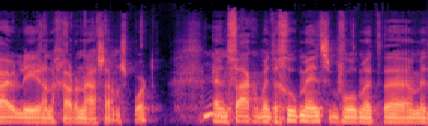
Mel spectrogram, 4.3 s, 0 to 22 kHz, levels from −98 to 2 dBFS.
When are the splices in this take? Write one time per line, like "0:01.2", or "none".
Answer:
none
